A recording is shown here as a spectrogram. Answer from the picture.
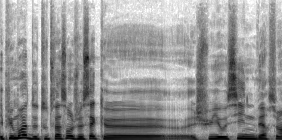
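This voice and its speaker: A woman talks at a fairly slow pace, her pitch varying in an ordinary way, on a very clean recording with a silent background. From France, Paris region. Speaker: finance executive and entrepreneur. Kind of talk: podcast interview. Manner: hesitant, many fillers.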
